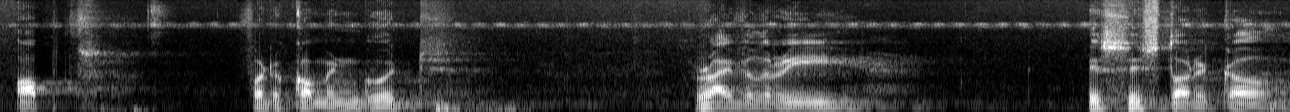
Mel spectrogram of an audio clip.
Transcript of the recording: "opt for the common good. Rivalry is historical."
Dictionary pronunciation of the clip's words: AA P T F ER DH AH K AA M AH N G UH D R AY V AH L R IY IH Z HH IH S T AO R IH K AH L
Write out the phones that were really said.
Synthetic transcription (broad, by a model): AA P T F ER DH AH K AA M AH N G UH D R AY V AH L R IY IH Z HH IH S T AO R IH K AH L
